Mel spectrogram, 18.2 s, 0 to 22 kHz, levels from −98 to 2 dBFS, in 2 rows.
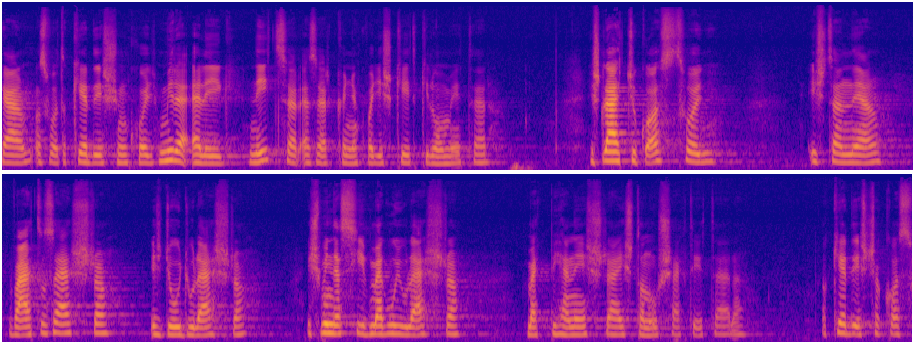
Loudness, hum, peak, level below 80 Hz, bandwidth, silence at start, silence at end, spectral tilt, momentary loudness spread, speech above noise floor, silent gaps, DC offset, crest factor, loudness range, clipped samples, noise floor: -30 LUFS; none; -4 dBFS; -72 dBFS; 19.5 kHz; 0 s; 0 s; -4.5 dB/octave; 14 LU; 38 dB; none; under 0.1%; 28 dB; 8 LU; under 0.1%; -68 dBFS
